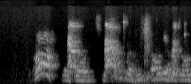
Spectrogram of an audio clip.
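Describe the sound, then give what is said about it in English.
Dogs bark in a burst of four sharp, yelping barks in quick succession, loud and close together, with brief gaps between them. “I woke the dogs up.”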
